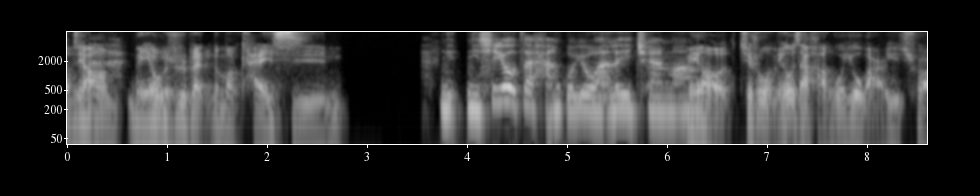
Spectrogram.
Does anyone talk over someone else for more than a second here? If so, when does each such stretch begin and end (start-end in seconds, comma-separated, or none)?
none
